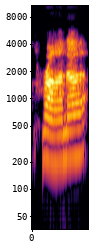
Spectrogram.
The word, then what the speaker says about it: Prana: Prana, exactly. Yep. Prana. Is it like a piranha or is it a prana? What do you think? Prana is her stuffy. Exactly. I have a stuffed dog prana and a real dog prana.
